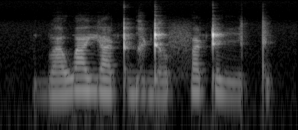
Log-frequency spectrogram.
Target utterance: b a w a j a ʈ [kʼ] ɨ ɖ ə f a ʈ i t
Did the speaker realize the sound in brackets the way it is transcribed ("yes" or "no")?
no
